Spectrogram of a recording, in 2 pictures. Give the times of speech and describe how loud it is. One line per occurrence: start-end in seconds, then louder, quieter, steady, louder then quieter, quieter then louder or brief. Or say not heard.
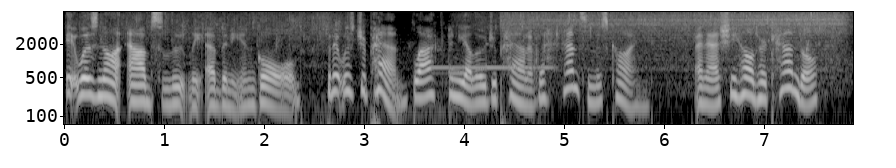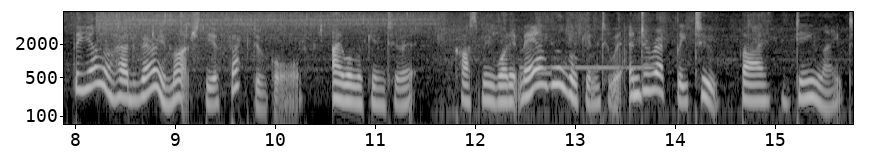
0.0-15.7 steady.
